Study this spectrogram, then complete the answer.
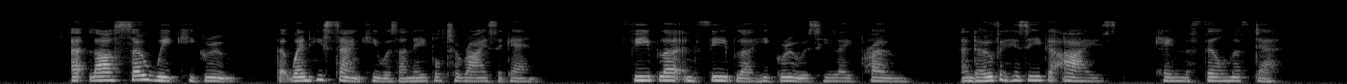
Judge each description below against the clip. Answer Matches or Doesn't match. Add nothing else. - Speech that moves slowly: Doesn't match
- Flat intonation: Doesn't match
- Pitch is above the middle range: Doesn't match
